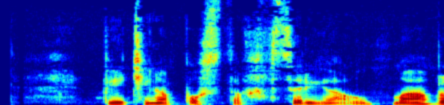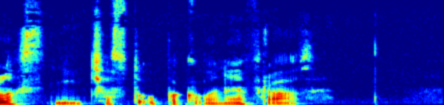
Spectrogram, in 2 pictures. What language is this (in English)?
Czech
